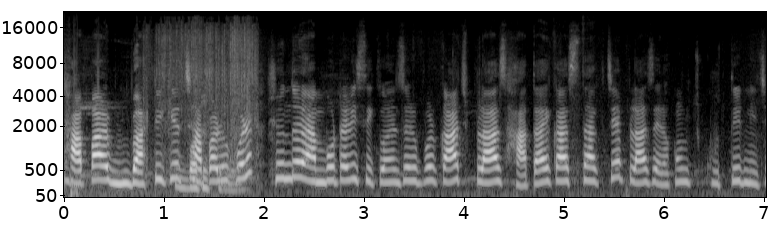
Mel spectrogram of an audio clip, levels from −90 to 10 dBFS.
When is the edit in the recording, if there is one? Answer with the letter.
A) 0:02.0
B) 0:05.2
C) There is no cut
A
